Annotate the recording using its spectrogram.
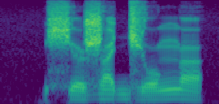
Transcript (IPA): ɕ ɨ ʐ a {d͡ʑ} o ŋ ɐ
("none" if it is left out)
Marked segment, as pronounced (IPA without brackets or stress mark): d͡ʑ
